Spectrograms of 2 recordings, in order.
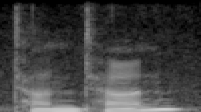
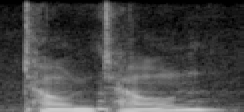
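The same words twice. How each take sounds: First: "Tun Tun" with a short U, drawn out; two slow, short-vowel syllables on "Tun Tun"; alternate pronunciation. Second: "Tone Tone" with a long O, drawn out; two slow, even syllables on "Tone Tone"; alternate pronunciation. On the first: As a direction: say "Tun Tun" slowly, rhyming with sun. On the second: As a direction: say "Tone Tone" slowly, rhyming with bone. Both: Shown as a demonstration. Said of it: "pronounced differently than that".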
